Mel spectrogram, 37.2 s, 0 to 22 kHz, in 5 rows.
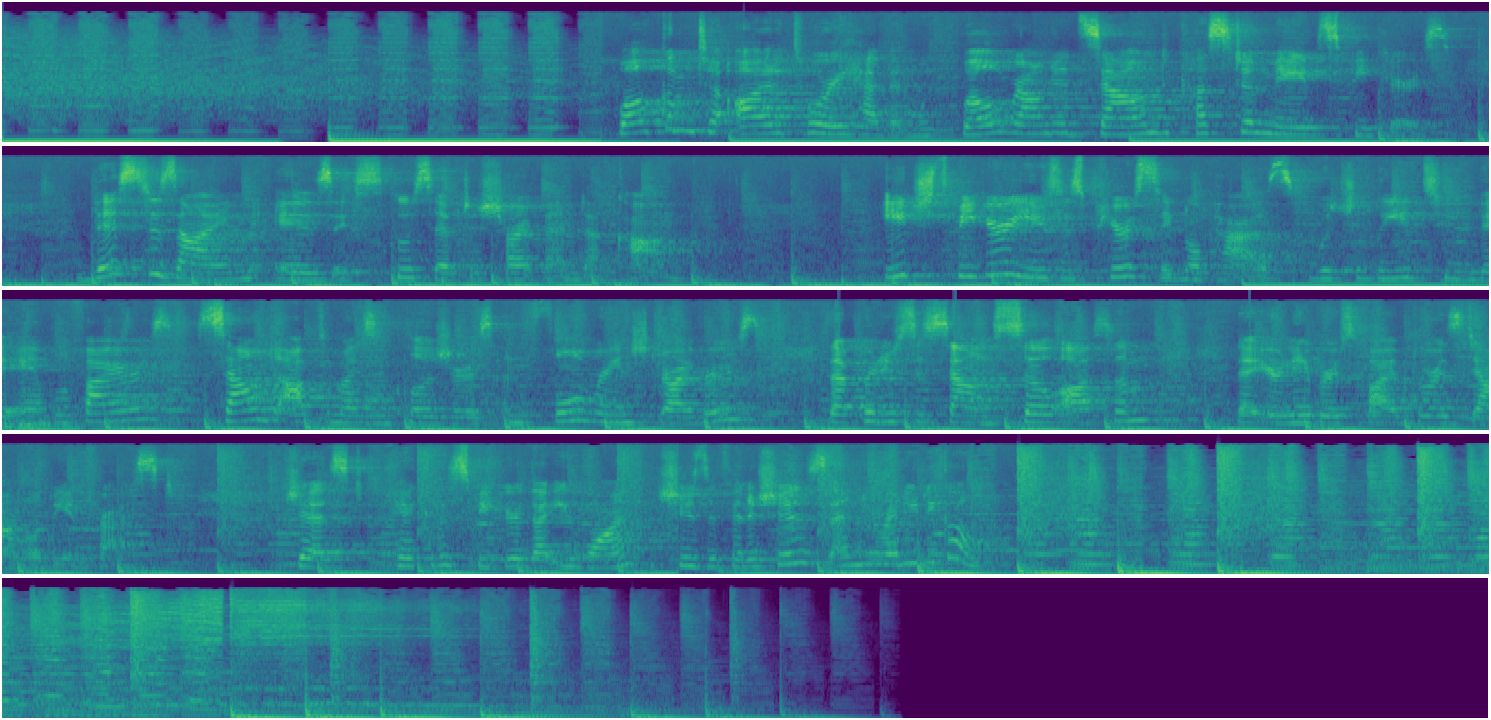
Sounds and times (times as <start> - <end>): Music: 0.0 - 34.3
Speech: 3.1 - 10.9, 11.8 - 27.3.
